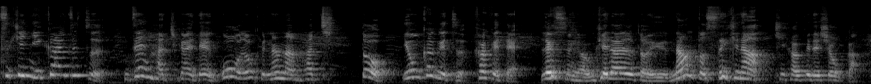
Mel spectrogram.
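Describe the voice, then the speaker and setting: A middle-aged woman with a high voice that swoops up and down as she leads a livestream class. She is chirpy and encouraging, like an instructor cheering everyone on. The small bare room rings clearly around her. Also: roomy sound. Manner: animated, chirpy, exclaiming and encouraging, often laughing. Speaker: pantomime and stretching instructor, livestream host. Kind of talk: upbeat livestream exercise class and chat. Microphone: device mic a step or two away.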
